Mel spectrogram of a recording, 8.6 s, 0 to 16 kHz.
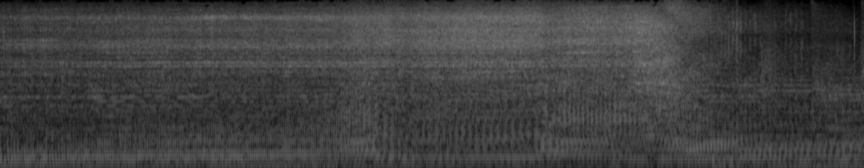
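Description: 500cc single-cylinder speedway motorcycle engine revving, rising in pitch twice, about three and five-and-a-half seconds in, over background music.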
